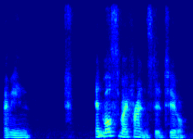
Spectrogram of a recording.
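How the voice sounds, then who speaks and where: A woman's voice: a bass voice, expressive, a little slow, bright, forceful tone, husky. A woman in her fifties hosting a casual livestream, chatting and laughing as she reads out viewer comments. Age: 50s. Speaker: livestream host.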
